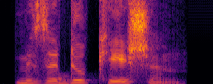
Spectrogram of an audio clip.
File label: "miseducation", Indian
